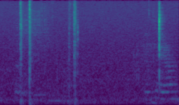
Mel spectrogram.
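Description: A quiet room with three faint, short clicks: two close together about a third of a second in and one about a second in.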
